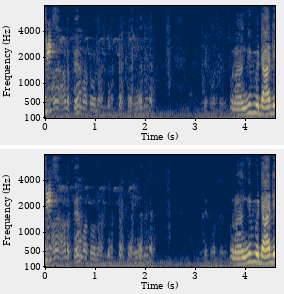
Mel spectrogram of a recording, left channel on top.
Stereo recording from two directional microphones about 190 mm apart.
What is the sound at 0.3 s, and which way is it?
Bird, 50° left (ahead or behind).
